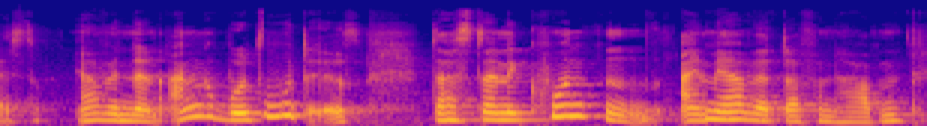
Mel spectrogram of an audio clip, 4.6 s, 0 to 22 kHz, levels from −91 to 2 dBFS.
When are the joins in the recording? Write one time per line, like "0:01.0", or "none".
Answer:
0:01.3
0:03.5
